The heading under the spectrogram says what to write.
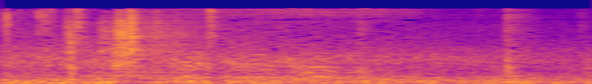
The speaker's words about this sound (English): Grass to my left, gate in front of me, door over to the right. Oh, push to open. Okay. I heard the beep. That means the door's unlocked.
